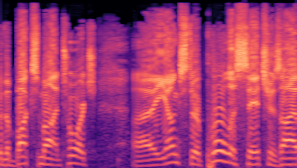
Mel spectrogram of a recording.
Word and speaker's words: Pulisic: to the United States his name's pulisich his name I I agree with Ian dark his name's pulisic because that's how it would be pronounced uh where his family came from but again if you're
